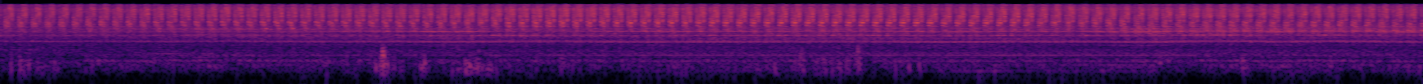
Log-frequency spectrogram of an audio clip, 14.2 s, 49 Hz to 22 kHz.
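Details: BMW E46 M3 at idle with an even, light ticking of about four per second; suspected valve train noise from loose valve clearance needing adjustment.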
